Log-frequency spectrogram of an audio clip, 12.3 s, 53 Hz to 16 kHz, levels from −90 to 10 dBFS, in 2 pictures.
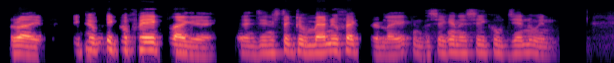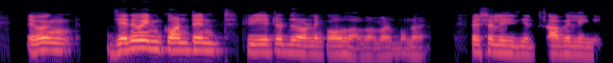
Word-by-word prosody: Right - - +5 0.3
এটা 185 - -4 0.2
একটু 185 -1 -4
fake 180 -1 +9
লাগে। 120 -5 +4 0.4
এ - - -4 0.2
জিনিসটা 140 +3 -5
একটু 155 0 -4 0.2
manufactured 155 -2 +1
লাগে। 120 - -3
কিন্তু 125 -1 -17
সেখানে 145 0 -5
সে 145 - -8
খুব 145 -3 -9
genuine 135 -4 -7 1.0
এবং 175 +3 +6 0.7
genuine 205 +4 +6
content 175 -1 +3 0.2
creator 150 0 -2
দের 145 - 0
অনেক 130 -1 -6
অভাব 125 -5 -5
আমার 115 +2 -9
মনে - - -13
হয়। 110 - -17 0.4
Especially 145 -1 -3
এইযে 125 -1 -9
travelling 130 -2 -3
এ। - - -23
145 Hz, 140 wpm, -21 LUFS, 130-165 Hz, 1.0 s, fake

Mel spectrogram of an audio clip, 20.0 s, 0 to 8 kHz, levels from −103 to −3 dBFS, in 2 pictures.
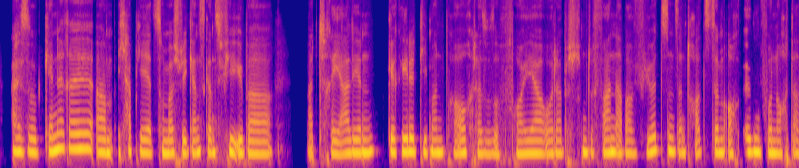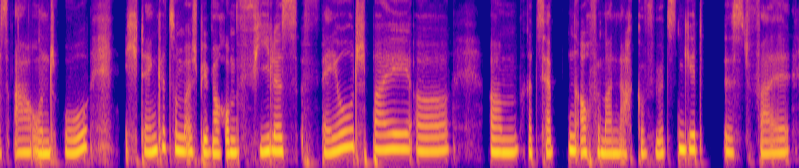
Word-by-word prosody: Also 205 -1 +2
generell, 240 +2 +4
ähm 195 -1 +2
ich 195 - -6
hab 210 - -4
hier 195 -3 0
jetzt 185 0 -2
zum 190 - +2
Beispiel 185 0 0
ganz, 195 +3 -1
ganz 190 -1 -1
viel 200 - +1
über 180 0 0 0.4
Materialien 190 +3 0
geredet, 200 0 +3
die 195 - -1
man 195 0 +3
braucht, 190 0 -3
also 175 0 -2
so 175 - -3
Feuer 180 +1 -1
oder 185 +1 -2
bestimmte 195 0 -4
Pfannen, 200 +1 +2
aber 185 -1 -3
würzen 210 +1 +2
sind 185 -1 -4
trotzdem 190 +1 -1
auch 175 0 -5
irgendwo 200 -1 +2
noch 180 -1 +1
das 185 -2 -6
A 195 +2 -1
und 185 -2 +1
O. 200 +6 +2 0.5
Ich - - -9
denke 215 +5 +2
zum 225 -2 +4
Beispiel, 205 -1 0
warum 185 +1 +2
vieles 210 +1 +2 0.3
failed 230 +8 +1
bei, 235 +1 +1
äh, 210 +1 -1 0.6
ähm, 195 +1 +3
Rezepten, 200 +3 0
auch 195 -2 0
wenn 190 - +3
man 180 0 +2
nach 180 -1 -3
Gewürzen 185 +5 -1
geht, 230 0 0 0.3
ist 195 -4 -3
weil 190 +2 -2
195 Hz, 160 wpm, -22 LUFS, 185-210 Hz, 0.6 s, generell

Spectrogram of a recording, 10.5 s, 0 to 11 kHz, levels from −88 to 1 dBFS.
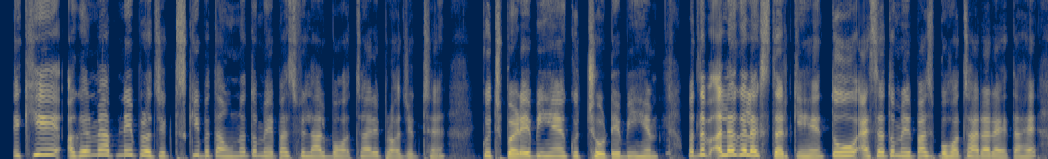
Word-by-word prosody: देखिए, 360 +4 +2
अगर 290 +5 +1
मैं 340 +2 -2
अपने 330 +2 -2
प्रोजेक्ट्स 275 -6 -2
की 310 - -5
बताऊँ 265 -5 -4
ना, 270 - -5
तो 300 +3 -6
मेरे 255 -4 -5
पास 260 +1 -5
फिलहाल 235 -3 -3
बहुत 230 -2 -6
सारे 250 0 -3
प्रोजेक्ट्स 215 -1 -8
हैं। 215 - -7 0.4
कुछ 275 -2 -1
बड़े 235 +1 +6
भी 265 0 -3
हैं, 255 -1 +1
कुछ 245 0 -6
छोटे 225 -1 +2
भी 235 0 -6
हैं। 225 -1 -1 0.4
मतलब 345 +5 +2
अलग-अलग 325 -1 +6
स्तर 240 -4 +2
के 235 - -4
हैं, 220 0 -1
तो 275 +1 +4
ऐसा 270 +2 +1
तो 300 - -2
मेरे 265 -3 -1
पास 265 0 0
बहुत 235 +1 0
सारा 235 -3 +2
रहता 215 0 -3
है। 230 - 0
255 Hz, 215 wpm, -24 LUFS, 235-290 Hz, 0.4 s, बड़े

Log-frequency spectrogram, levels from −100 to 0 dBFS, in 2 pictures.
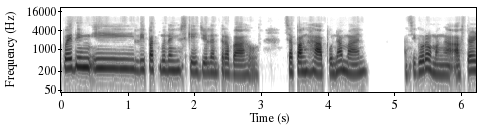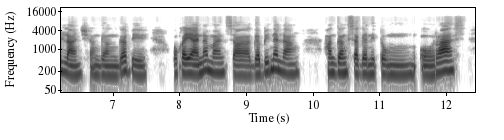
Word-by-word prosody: puwedeng 265 +2 +5
ilipat 245 -3 +1
mo 220 - -2
na 220 - 0
'yong 215 0 -2
schedule 185 -1 -5
ng 180 - -10
trabaho, 165 -3 0 0.4
sa 190 - 0
panghapon 190 -3 +4
naman, 195 -2 0 0.6
siguro 200 +7 0
mga 160 -1 -2
after 210 +7 +2
lunch 160 -3 -1
hanggang 150 -1 -6
gabi 160 -7 -3 0.4
o 170 - -6
kaya 170 -2 +5
naman 185 -2 -2
sa 150 -2 -2
gabi 165 +4 -2
na 230 0 +1
lang, 175 -1 -4 0.4
hanggang 180 0 0
sa 170 -2 -1
ganitong 160 -1 -5
oras. 190 +8 +2
180 Hz, 135 wpm, -23 LUFS, 165-215 Hz, 0.6 s, puwedeng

